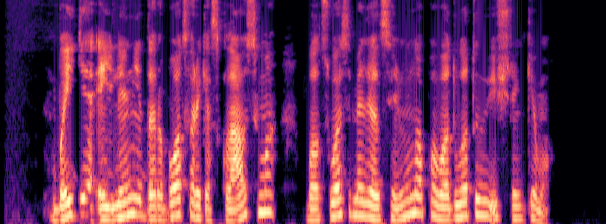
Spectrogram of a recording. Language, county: Lithuanian, Vilnius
